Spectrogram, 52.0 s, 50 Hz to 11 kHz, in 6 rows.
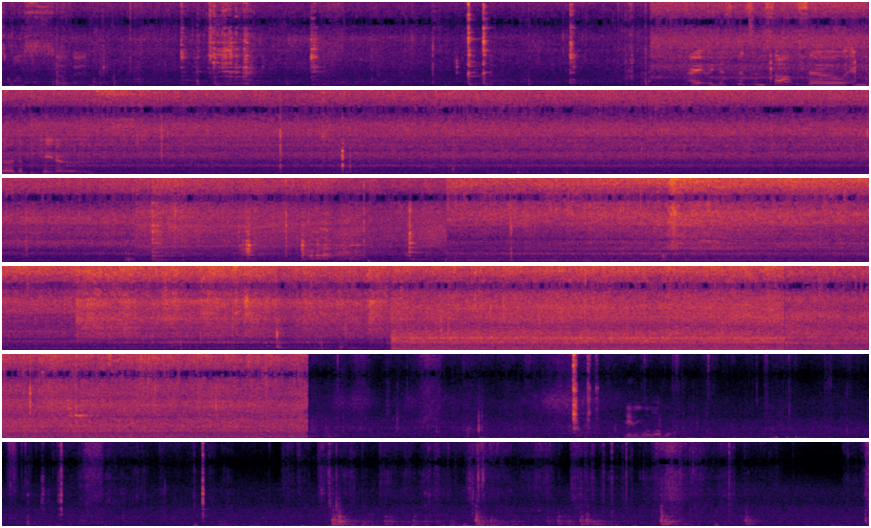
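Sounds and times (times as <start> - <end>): vegetables sizzling in a pot: 0.0 - 37.8.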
